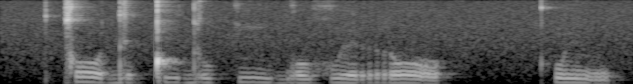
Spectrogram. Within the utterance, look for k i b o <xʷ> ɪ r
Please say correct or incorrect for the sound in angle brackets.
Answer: correct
